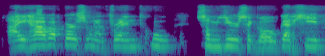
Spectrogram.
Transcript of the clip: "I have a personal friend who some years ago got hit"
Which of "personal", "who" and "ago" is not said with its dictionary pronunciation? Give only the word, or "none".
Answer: personal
